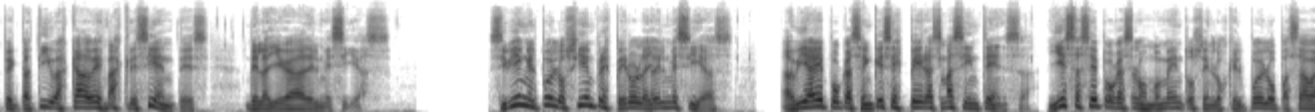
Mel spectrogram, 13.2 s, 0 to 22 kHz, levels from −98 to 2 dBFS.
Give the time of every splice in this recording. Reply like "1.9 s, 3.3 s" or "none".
6.5 s, 9.4 s, 10.4 s, 11.3 s

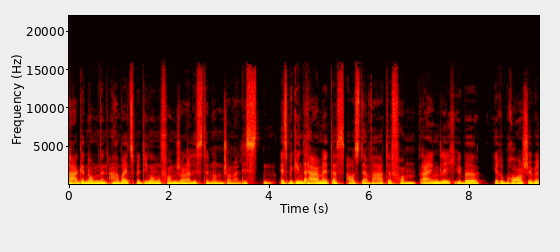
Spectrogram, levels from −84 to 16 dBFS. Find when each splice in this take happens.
4.1 s, 4.7 s, 5.5 s, 7.0 s

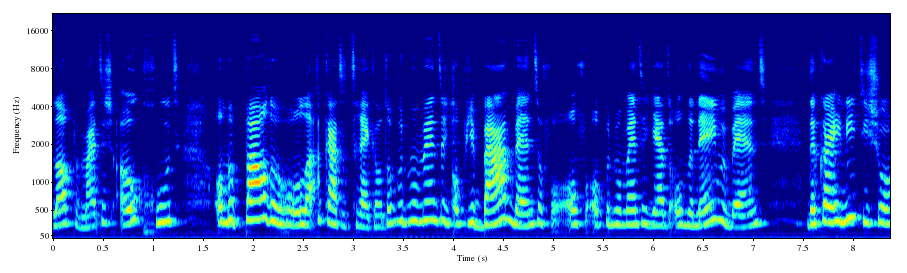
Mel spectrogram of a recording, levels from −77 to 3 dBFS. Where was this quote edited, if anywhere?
2.6 s, 4.0 s

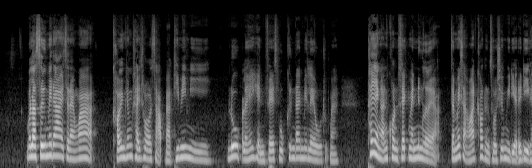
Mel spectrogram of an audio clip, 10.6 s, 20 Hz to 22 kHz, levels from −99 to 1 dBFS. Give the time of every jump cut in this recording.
none

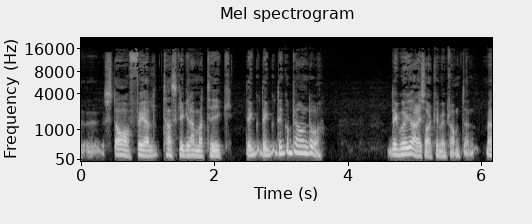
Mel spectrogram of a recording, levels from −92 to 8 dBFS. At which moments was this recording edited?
2.7 s, 5.1 s

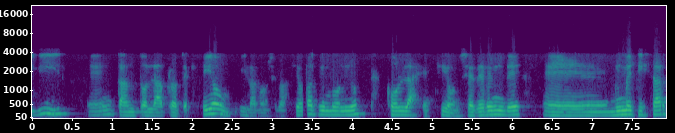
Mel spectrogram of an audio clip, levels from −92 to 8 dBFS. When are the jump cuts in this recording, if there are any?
3.4 s

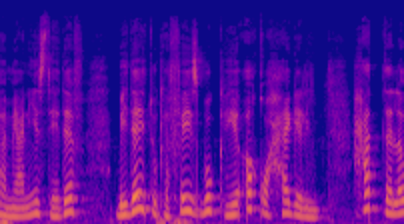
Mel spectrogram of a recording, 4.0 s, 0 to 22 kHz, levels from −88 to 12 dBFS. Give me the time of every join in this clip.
none

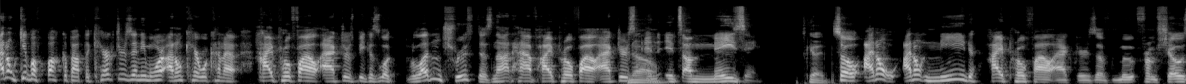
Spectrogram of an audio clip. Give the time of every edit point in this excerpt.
none

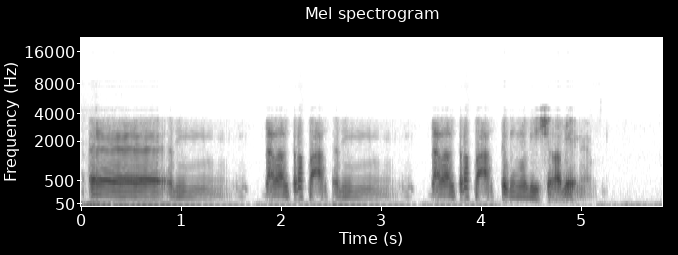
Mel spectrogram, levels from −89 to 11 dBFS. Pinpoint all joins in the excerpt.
2.5 s

